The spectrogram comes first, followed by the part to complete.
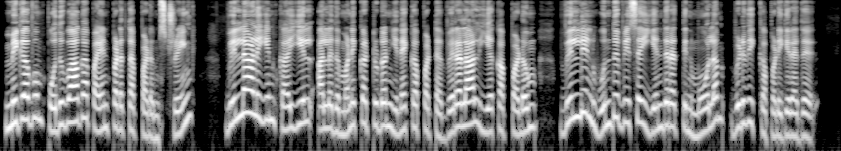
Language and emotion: Tamil, neutral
